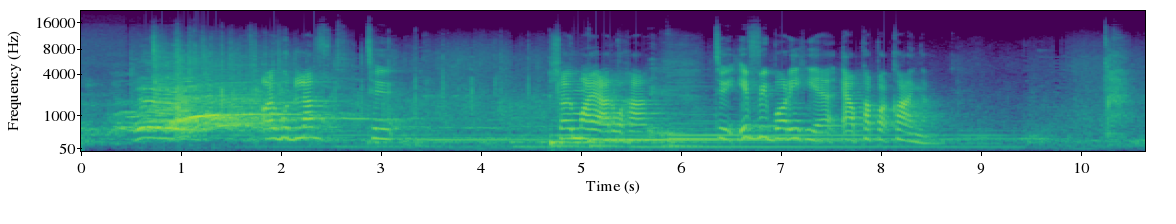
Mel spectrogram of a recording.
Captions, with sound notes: (crowd cheering and applauding) I would love to show my aroha to everybody here. Our village.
